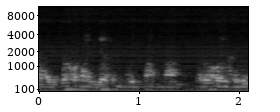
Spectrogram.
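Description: A man's voice speaking in short phrases over a steady, buzzing electrical hum.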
